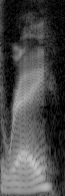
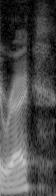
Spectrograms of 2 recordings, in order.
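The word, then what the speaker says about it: Rhea: Uh to confirm it is pronounced Ray by the way. So shout out. We learn something new every day. Ray. Um Ray Seahhorn.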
